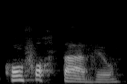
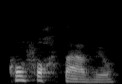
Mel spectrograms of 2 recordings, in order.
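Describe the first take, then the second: First: It is said with a Brazilian Portuguese accent. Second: It is said with a Brazilian Portuguese accent.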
